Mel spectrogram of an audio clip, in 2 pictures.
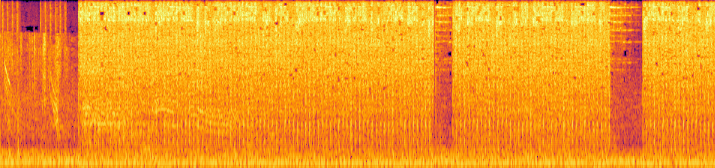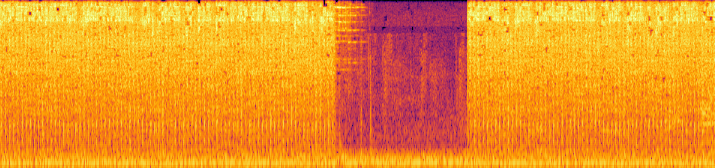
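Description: An automatic gun fires rapid, loud bursts that echo through a tunnel.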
